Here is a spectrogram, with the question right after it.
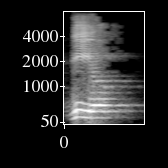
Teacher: la vocal alta o cerrada es la tónica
